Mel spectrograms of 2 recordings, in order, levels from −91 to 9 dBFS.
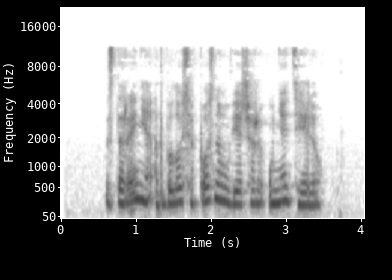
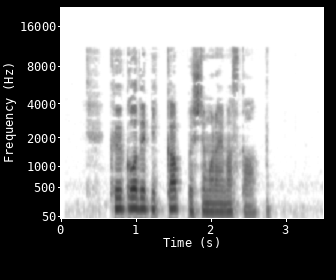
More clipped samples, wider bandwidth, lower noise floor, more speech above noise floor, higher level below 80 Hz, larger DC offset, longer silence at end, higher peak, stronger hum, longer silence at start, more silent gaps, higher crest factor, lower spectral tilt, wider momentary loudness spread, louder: neither; about the same, 11.5 kHz vs 11.5 kHz; about the same, -70 dBFS vs -72 dBFS; second, 43 dB vs 50 dB; second, -68 dBFS vs -54 dBFS; neither; second, 0.6 s vs 0.75 s; second, -14 dBFS vs -4 dBFS; neither; about the same, 0.6 s vs 0.65 s; neither; second, 14 dB vs 20 dB; about the same, -4.5 dB/octave vs -5.5 dB/octave; second, 6 LU vs 16 LU; second, -27 LUFS vs -22 LUFS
